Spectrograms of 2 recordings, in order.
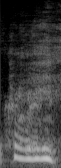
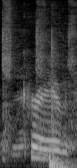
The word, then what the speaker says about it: Kravitz: I love that she calls him Crevice. I always call him that. I always call him that. Kravitz. Say it right. Kravitz.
